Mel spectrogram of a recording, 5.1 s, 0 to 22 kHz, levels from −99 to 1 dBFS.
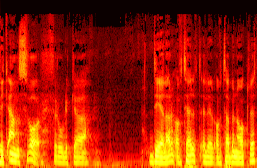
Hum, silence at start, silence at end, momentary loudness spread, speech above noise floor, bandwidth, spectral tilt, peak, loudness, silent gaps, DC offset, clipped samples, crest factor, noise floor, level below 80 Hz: none; 0 s; 0 s; 10 LU; 29 dB; 16 kHz; -6.5 dB/octave; -6 dBFS; -22 LUFS; none; under 0.1%; under 0.1%; 16 dB; -50 dBFS; -42 dBFS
